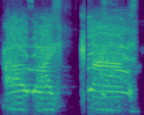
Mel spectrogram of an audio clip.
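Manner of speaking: startled shriek. Retold or imitated. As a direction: shriek it as the groundhog stares back. Gym member finds groundhog.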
